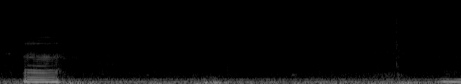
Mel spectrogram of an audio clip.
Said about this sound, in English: Are you reading what I'm typing? No, I'm not that guy. I can't read backwards.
